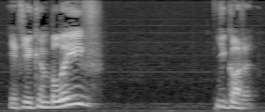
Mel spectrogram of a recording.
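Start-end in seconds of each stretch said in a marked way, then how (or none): none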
